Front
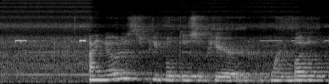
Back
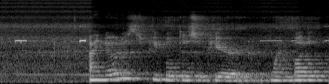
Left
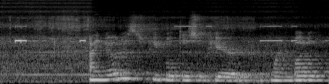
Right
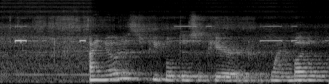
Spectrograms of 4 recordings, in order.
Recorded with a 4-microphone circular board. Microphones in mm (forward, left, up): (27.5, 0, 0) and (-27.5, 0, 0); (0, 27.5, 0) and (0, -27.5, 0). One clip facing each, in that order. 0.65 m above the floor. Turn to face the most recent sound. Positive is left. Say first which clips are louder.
# front 1 dB, even
turn(degrees=-55)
